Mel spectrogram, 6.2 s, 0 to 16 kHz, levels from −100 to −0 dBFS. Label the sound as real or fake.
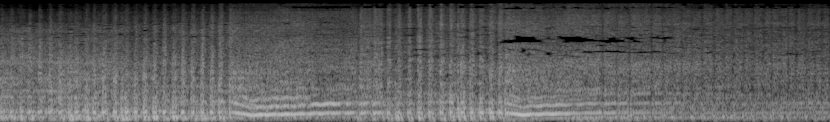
real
